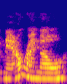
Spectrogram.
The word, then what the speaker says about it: NaNoWriMo: even starting a manuscript or whatever um so nanowrimo or national novel writing month is the actual it's taking the first syllable see okay um began in 1999 and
